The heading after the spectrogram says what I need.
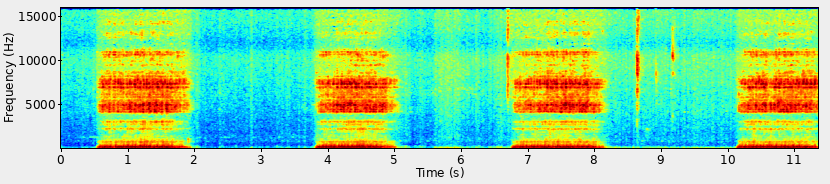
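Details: Woman snoring: loud, rough, rattling snores on each breath in, four in about eleven seconds, separated by quiet breathing out.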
